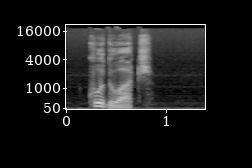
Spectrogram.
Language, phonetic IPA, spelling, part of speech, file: Polish, [ˈkudwat͡ʃ], kudłacz, noun, Pl-kudłacz.ogg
